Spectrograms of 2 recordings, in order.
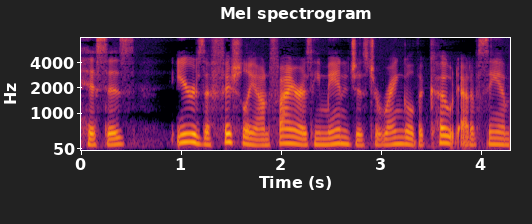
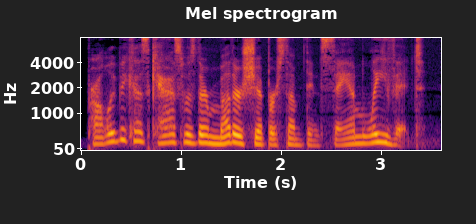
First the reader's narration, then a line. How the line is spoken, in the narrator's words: Dean barks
